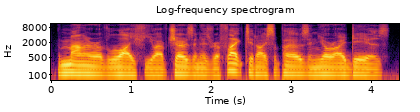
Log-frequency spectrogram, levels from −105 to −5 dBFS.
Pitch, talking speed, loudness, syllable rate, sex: 100 Hz, 195 wpm, -18 LUFS, 5.1 syllables/s, male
